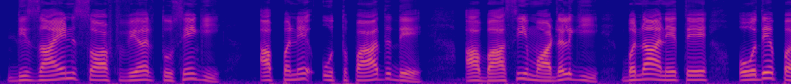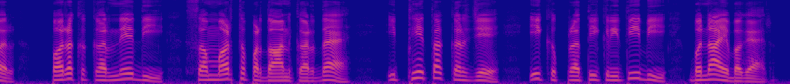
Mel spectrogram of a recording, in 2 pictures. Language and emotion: Dogri, neutral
